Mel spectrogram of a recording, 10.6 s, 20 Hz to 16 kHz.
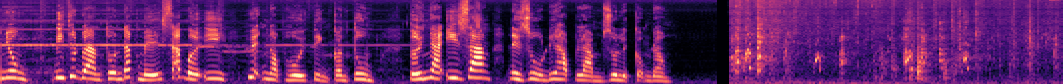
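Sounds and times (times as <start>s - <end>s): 
speech: 0.0s - 7.4s
chickens clucking while being fed: 7.3s - 10.6s.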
